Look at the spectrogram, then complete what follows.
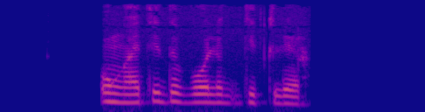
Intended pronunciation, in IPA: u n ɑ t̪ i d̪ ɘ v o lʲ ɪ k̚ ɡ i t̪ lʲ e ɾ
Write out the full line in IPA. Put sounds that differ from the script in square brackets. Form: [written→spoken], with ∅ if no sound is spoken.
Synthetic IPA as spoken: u [n→ŋ] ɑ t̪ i d̪ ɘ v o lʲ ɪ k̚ ɡ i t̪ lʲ e ɾ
